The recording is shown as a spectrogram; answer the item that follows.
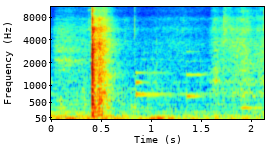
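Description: One sharp hit about half a second in, in a scuffle between two men, over quiet film score with held tones.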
